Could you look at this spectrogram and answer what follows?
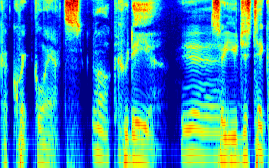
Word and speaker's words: coup d'oeil: It looks like coupe d'oeil, but the way you actually say it is coup d'oeil.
